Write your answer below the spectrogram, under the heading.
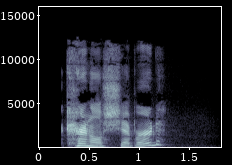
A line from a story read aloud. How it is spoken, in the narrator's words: Gibbs snarled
